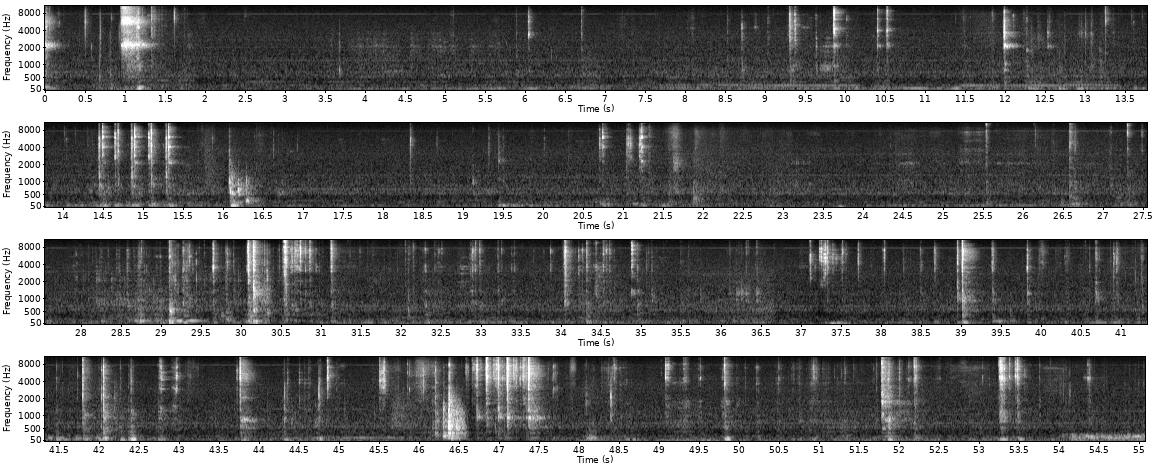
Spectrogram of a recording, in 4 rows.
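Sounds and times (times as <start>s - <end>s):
typewriter parts clicking: 14.4s - 15.5s, 28.2s - 31.3s, 37.1s - 40.0s, 46.6s - 47.8s, 53.2s - 53.6s.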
